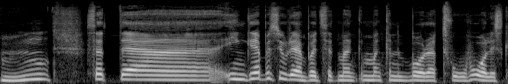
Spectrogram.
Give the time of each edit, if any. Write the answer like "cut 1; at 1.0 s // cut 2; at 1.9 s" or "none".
none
